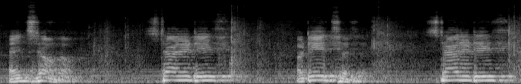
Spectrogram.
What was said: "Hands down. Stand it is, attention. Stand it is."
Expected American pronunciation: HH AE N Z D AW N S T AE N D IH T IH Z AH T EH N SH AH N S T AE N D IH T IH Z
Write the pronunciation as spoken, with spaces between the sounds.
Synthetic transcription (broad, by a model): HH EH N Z D AW N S T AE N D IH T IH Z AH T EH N S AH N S T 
